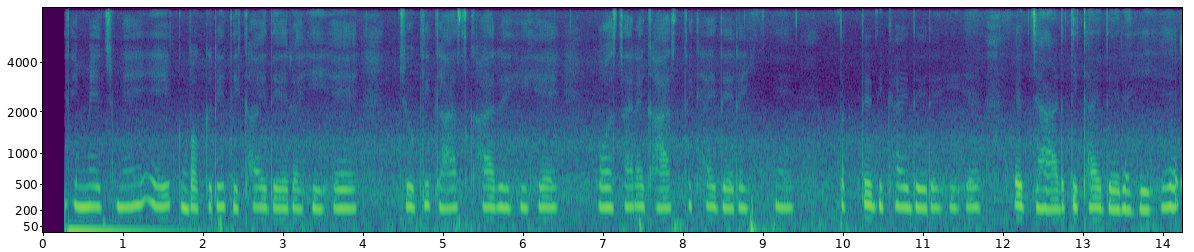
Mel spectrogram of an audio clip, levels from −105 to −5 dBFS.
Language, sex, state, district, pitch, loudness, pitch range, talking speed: Hindi, female, Uttar Pradesh, Ghazipur, 230 Hz, -33 LUFS, 220-235 Hz, 135 wpm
